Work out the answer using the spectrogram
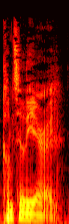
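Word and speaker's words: consigliere: I think you're not supposed to pronounce the G. It's just conciliary.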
